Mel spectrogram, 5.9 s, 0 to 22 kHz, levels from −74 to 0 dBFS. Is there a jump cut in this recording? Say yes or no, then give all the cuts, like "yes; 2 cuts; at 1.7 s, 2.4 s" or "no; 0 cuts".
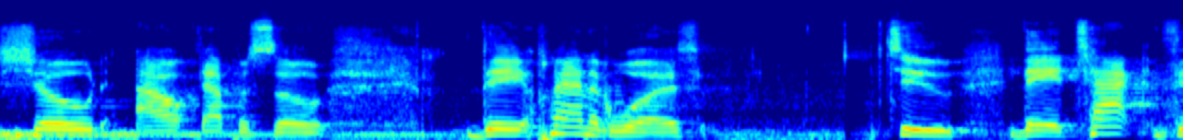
yes; 4 cuts; at 1.0 s, 2.6 s, 3.0 s, 5.0 s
